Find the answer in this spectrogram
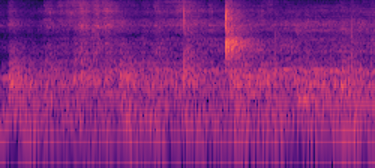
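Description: A single sharp click about one and a half seconds in, over a faint steady background of television sound.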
